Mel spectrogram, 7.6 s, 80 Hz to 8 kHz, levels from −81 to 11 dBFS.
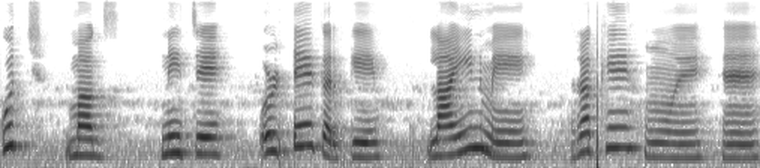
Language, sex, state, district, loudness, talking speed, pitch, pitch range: Hindi, female, Punjab, Fazilka, -15 LUFS, 80 wpm, 245 Hz, 215-295 Hz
